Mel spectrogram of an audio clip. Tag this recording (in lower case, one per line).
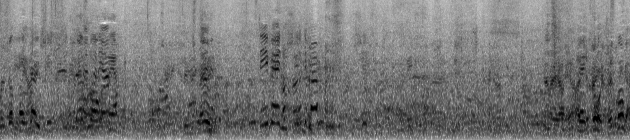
crowd
speech
outside, urban or man-made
